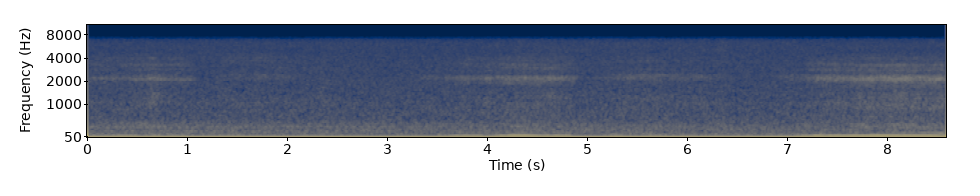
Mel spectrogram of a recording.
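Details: Sleeping dog snoring: low rumbling snores recur about every three to four seconds, with hiss between them.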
